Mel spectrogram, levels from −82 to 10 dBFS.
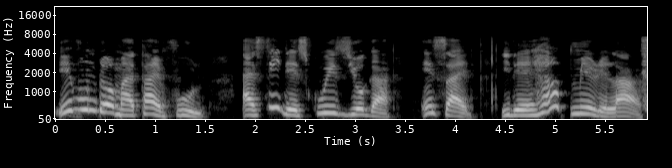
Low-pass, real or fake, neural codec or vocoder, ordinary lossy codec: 7.2 kHz; fake; vocoder, 44.1 kHz, 128 mel bands every 256 samples, BigVGAN v2; MP3, 64 kbps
